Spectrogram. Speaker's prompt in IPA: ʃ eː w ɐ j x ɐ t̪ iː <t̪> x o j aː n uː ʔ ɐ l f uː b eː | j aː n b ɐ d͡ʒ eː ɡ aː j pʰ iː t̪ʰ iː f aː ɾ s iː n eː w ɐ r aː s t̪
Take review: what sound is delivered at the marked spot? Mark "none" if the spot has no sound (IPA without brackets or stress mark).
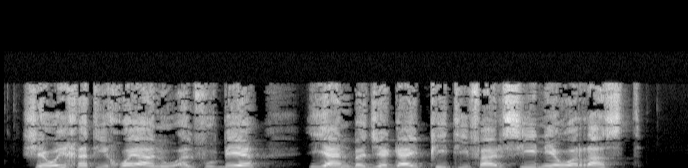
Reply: none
